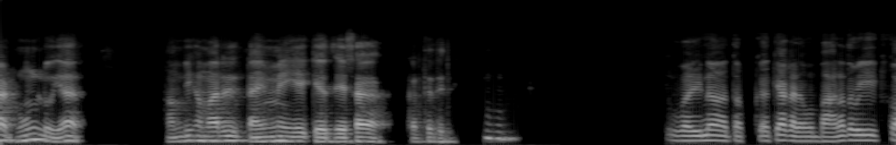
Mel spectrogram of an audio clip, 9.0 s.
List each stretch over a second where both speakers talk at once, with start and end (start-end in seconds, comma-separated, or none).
none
